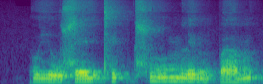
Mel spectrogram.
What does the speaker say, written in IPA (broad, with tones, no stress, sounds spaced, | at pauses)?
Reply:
kʷ iː˨˩ w s e˨˧ j t̪ʰ ɪ˧ k̚ t͡sʰ uː˧ m l ɪ˨ ŋ p ɐ˨˥ m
